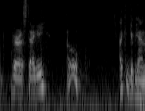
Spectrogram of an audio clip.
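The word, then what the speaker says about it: Verástegui: Kevin Verastuggi. I probably just completely... How do you say his last name? Verastegi.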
